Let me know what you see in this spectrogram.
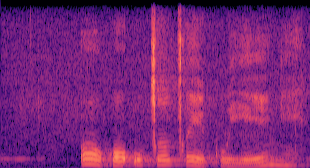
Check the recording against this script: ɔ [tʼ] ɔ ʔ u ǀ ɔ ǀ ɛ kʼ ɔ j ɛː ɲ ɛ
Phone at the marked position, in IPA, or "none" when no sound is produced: kʼ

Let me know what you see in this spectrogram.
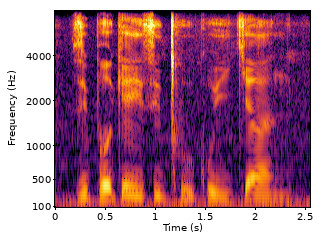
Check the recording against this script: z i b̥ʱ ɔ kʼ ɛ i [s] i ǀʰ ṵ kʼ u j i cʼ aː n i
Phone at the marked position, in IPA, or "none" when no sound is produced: s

